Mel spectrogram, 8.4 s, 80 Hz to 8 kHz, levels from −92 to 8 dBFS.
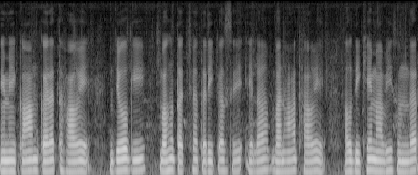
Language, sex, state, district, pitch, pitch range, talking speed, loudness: Chhattisgarhi, male, Chhattisgarh, Raigarh, 130 Hz, 125-135 Hz, 130 wpm, -17 LUFS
